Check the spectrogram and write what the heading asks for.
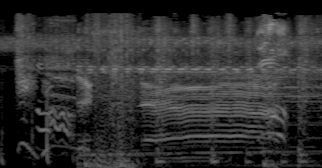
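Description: Faint dialogue from the anime being watched: a character's voice drawn out into one long held sound lasting about a second and a half.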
